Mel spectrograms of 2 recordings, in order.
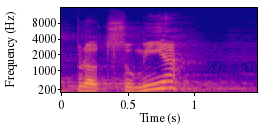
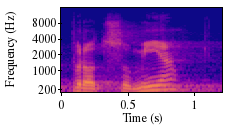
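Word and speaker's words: προθυμία: para hablar de buena voluntad la palabra es pro sumía entonces la voy a escribir aquí segundo el queso la música y yo le pongo como se pronuncia en español pro sumía que significa proto mia predisposición solicitud voluntad entonces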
